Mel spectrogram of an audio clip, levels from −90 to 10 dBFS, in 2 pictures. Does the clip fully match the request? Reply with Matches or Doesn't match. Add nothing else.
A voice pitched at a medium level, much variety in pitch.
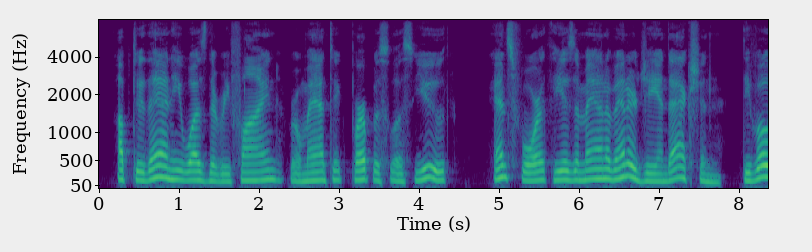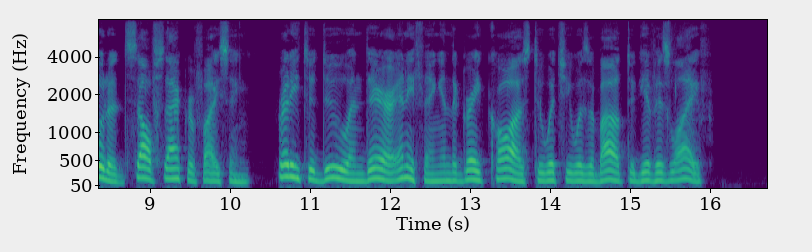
Doesn't match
